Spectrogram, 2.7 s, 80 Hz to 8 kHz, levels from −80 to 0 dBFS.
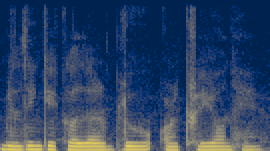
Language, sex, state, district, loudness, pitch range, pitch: Hindi, female, Arunachal Pradesh, Papum Pare, -15 LUFS, 170-180 Hz, 175 Hz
